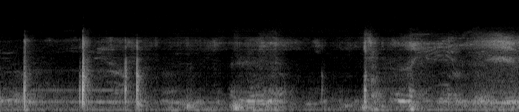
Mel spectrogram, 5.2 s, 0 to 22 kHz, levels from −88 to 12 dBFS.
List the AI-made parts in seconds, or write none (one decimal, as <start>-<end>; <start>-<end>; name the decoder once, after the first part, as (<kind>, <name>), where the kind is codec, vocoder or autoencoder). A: 1.0-4.1 (codec, DAC)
